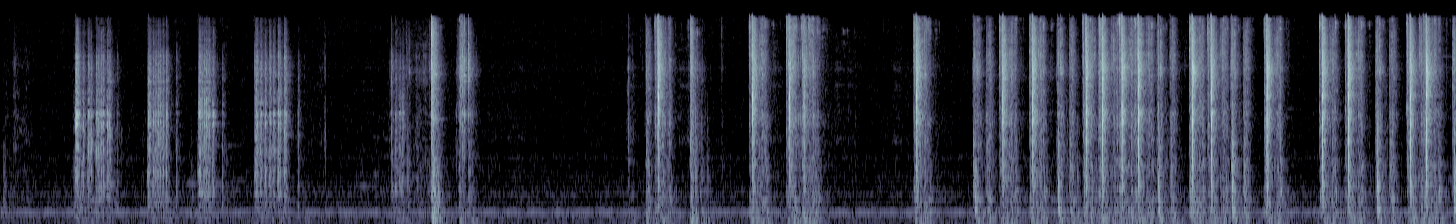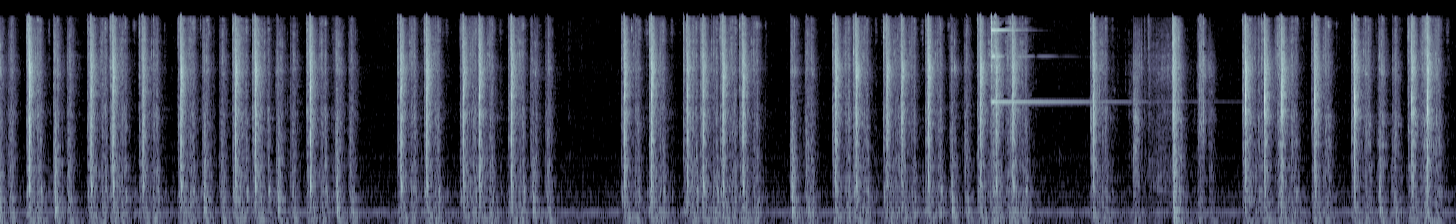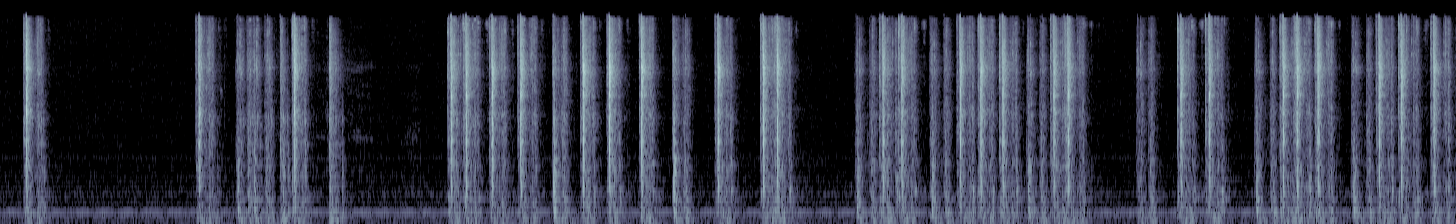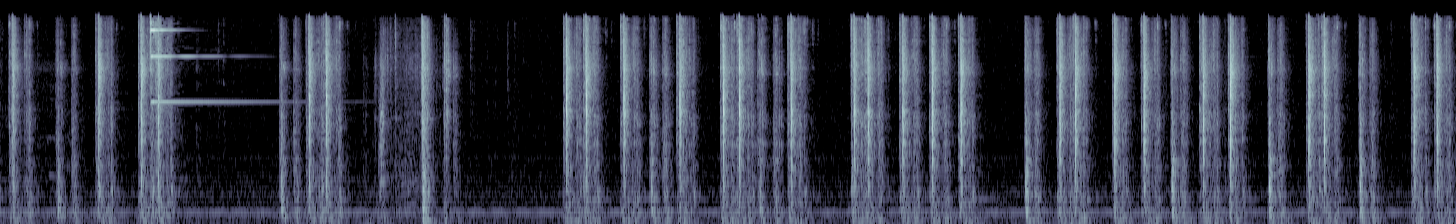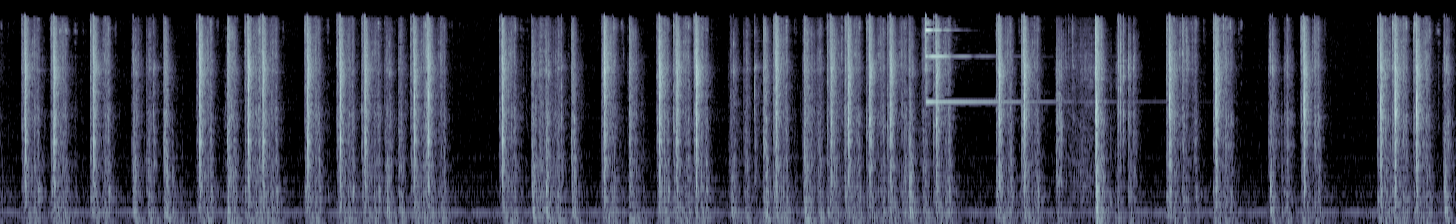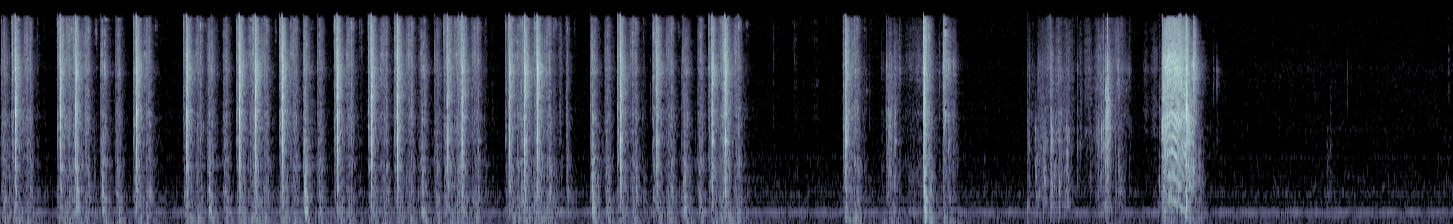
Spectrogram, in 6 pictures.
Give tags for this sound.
environmental-sounds-research; soundeffect; typewriter

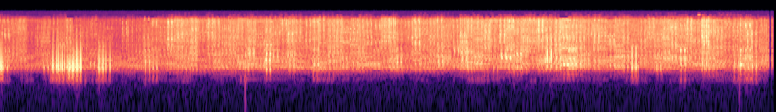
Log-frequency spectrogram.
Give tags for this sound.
distant; field-recording

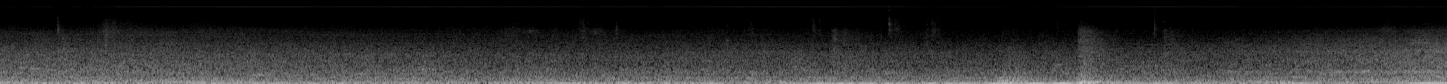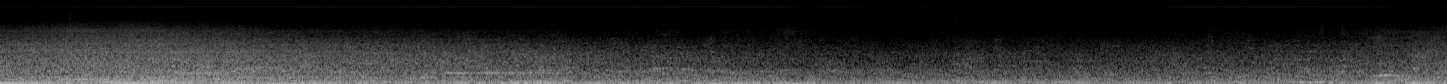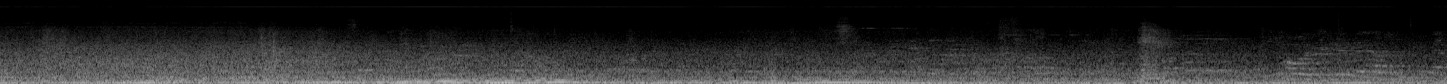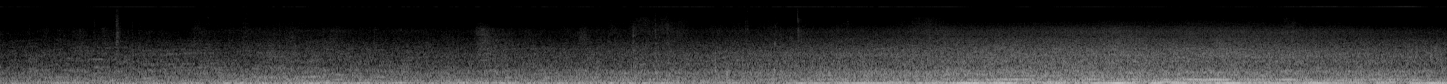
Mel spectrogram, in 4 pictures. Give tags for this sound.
street; ambience

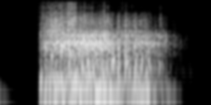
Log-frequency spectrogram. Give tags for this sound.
creatures; creature; roar; shout; growls

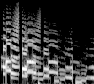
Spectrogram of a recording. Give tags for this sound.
electro; leftfield; micron; alesis; thumb; idm; small; synth; kat; bass; acid; ambient; glitch; beats

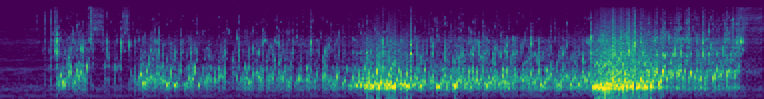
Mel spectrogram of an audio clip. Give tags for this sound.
tape-rewinding; air; strange; noise; bubbles

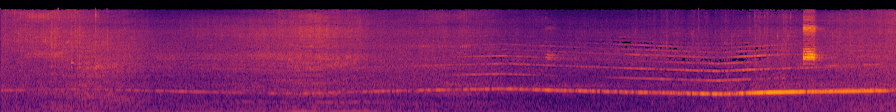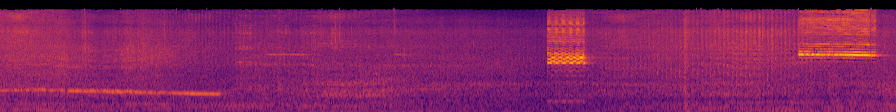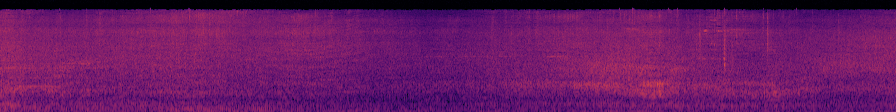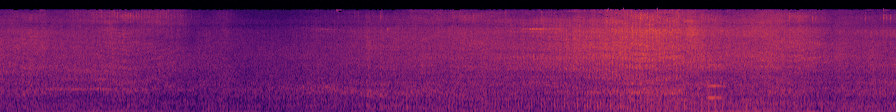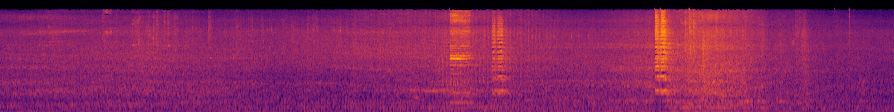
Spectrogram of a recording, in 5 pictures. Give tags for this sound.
India; auto-rickshaw; engine; field-recording; horns; police; siren; traffic; truck

